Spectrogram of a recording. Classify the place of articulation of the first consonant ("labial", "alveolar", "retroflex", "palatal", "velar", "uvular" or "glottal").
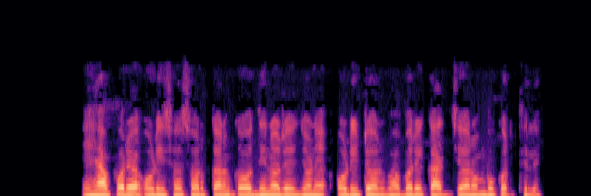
glottal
